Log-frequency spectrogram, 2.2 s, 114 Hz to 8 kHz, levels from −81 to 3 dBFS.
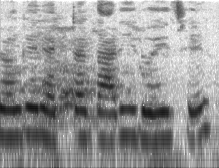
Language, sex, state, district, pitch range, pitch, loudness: Bengali, female, West Bengal, Alipurduar, 235-255 Hz, 245 Hz, -14 LUFS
